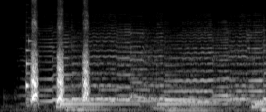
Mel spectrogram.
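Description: A dog in the Genshin Impact video game gives three quick, close barks, followed by sustained in-game music playing alone.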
